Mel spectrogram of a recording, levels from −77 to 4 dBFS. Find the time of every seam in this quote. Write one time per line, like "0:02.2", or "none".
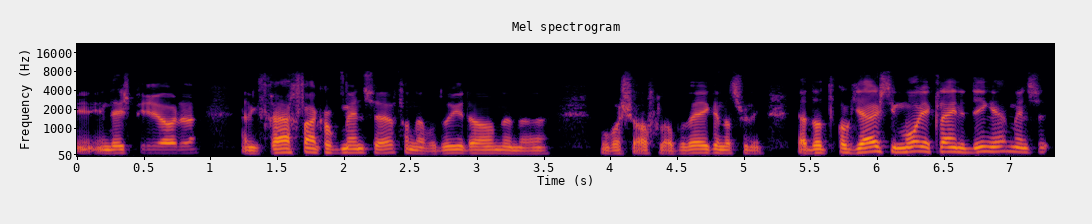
0:05.7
